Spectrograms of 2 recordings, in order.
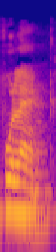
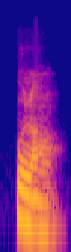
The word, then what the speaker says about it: Poulenc: Dan akhirnya Mas Tommy memilih Puleng dan coba boleh sedikit diceritakan nggak kenapa memilih Puleng? Oh Pulong, dia itu bacanya Pulang.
